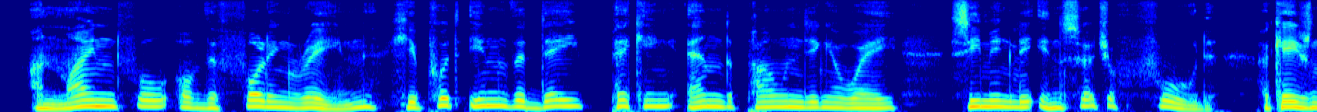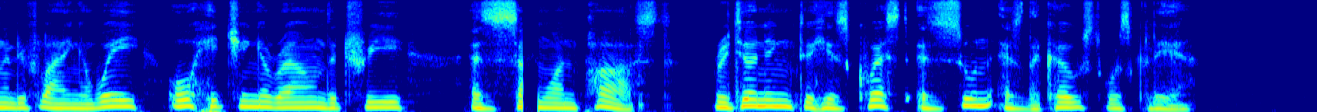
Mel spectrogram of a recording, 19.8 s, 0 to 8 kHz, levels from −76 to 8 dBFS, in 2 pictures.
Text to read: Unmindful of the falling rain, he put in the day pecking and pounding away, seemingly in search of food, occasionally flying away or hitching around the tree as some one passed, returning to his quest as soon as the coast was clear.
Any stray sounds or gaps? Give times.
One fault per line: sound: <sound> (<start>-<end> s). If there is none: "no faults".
sound: dropout (13.8-13.9 s)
